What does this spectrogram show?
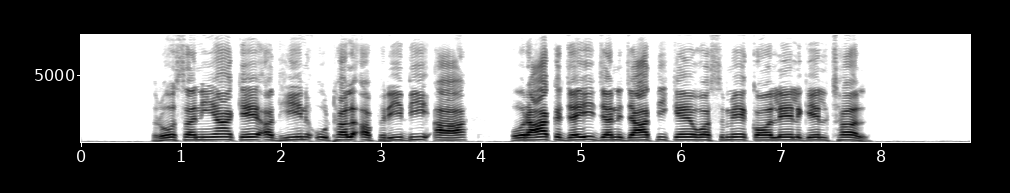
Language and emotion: Maithili, neutral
